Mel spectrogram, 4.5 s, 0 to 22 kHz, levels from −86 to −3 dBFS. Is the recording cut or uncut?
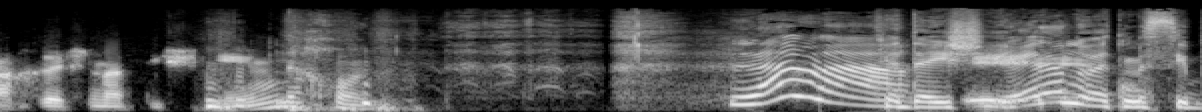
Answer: uncut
